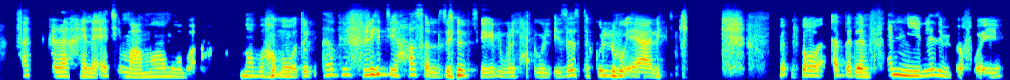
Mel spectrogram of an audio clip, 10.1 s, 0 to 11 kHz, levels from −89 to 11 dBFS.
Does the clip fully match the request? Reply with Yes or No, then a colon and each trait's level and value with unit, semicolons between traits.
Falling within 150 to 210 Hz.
Yes: medium, 185 Hz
